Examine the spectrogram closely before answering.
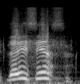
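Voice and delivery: bossy, loud telling-off; scolding. Pretend. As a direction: push in with insistent complaints. Scolding a player over a mistake.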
